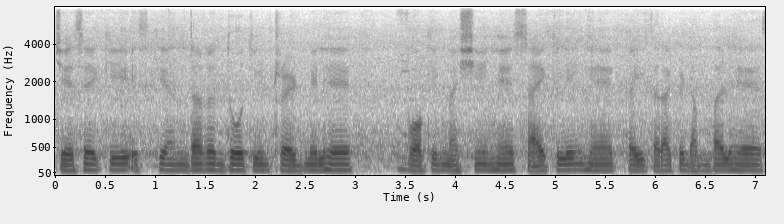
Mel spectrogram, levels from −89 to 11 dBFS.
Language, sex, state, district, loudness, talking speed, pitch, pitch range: Hindi, male, Chhattisgarh, Rajnandgaon, -22 LUFS, 150 wpm, 100 Hz, 95-100 Hz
